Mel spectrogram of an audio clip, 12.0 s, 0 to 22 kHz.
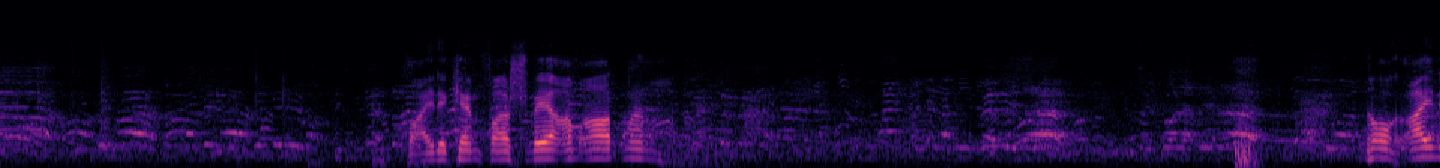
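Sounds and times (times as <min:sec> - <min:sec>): spectators calling out and chattering: 0:00.0 - 0:12.0.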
